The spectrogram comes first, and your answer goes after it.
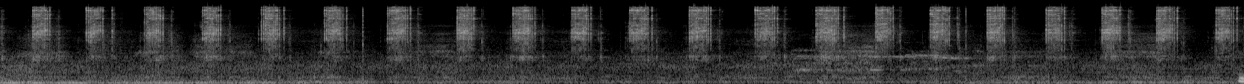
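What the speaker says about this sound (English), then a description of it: "I'm going to take an Allen wrench and I'm going to take the screw out here that holds the spring in" An Allen wrench works out the screw holding the spring in a Power Team SPX hydraulic cylinder, giving a regular series of sharp ratcheting click bursts, roughly two per second, close and fairly loud with no talk.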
